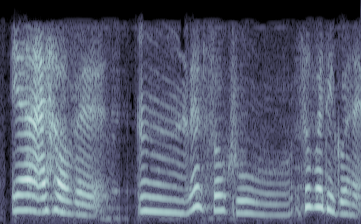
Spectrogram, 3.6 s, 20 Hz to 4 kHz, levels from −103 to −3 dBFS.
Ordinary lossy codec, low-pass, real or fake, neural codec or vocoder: AAC, 16 kbps; 3.6 kHz; real; none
